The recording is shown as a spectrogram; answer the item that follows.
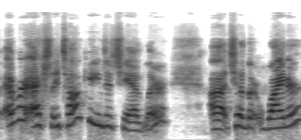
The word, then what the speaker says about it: Chandler Weiner: Chandler Weiner, am I saying it right? Yes, Chandler Weiner.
